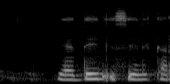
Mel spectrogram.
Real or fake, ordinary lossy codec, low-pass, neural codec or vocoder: real; none; none; none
